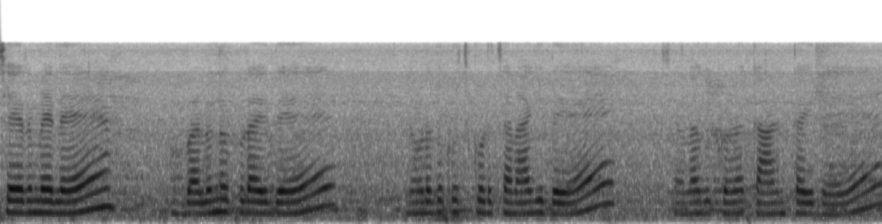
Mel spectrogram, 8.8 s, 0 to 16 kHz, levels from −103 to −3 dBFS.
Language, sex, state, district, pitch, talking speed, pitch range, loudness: Kannada, female, Karnataka, Belgaum, 190 Hz, 75 wpm, 180-200 Hz, -15 LUFS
